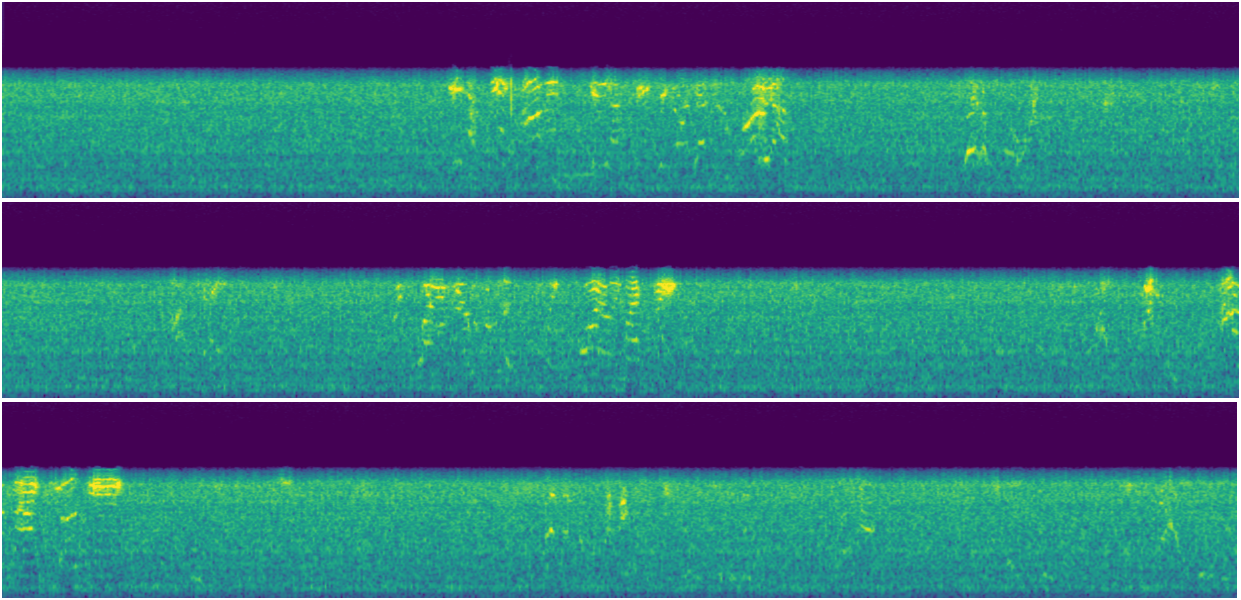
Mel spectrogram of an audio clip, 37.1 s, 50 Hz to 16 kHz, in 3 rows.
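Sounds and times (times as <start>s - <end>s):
outdoor background hiss: 0.0s - 37.0s.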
